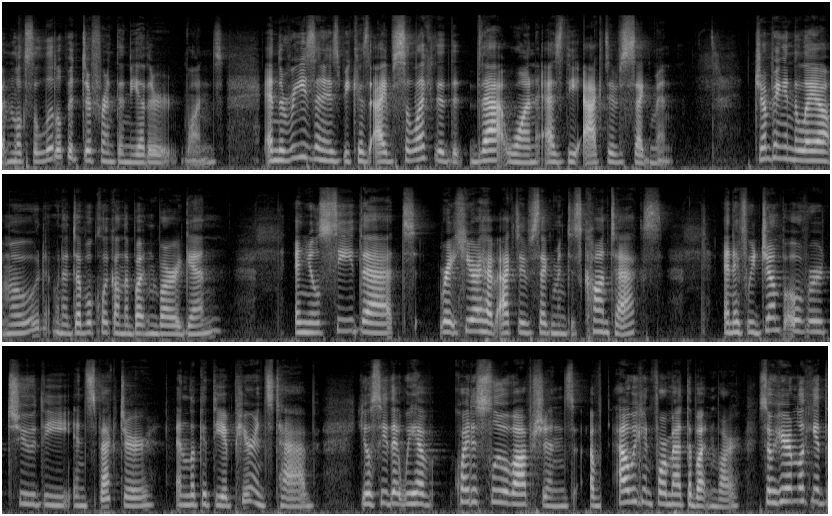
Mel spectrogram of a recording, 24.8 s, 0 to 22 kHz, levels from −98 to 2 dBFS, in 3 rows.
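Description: No technical faults can be heard anywhere in the audio.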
